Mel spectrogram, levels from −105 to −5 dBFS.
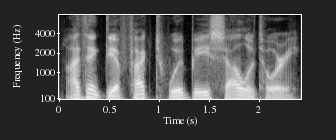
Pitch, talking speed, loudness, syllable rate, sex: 100 Hz, 175 wpm, -18 LUFS, 4.9 syllables/s, male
